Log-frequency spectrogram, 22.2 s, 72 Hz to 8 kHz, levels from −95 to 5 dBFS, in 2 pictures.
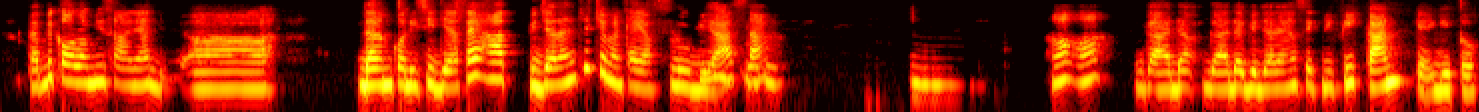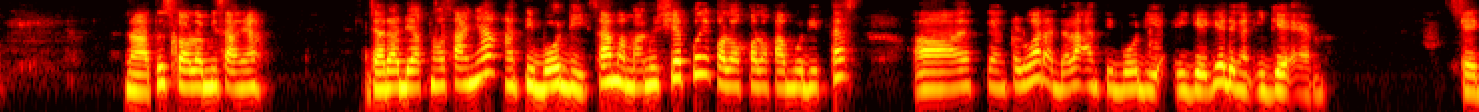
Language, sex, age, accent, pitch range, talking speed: Indonesian, female, 20-39, native, 205-275 Hz, 125 wpm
